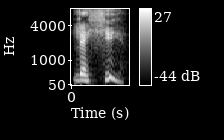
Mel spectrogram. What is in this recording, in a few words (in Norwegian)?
"lækkji", hemsedalsmaalet tale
